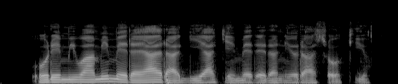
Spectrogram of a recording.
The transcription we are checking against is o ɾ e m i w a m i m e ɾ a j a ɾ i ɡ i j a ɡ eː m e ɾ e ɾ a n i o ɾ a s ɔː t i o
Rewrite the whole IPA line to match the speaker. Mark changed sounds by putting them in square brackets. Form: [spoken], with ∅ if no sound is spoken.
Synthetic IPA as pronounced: o ɾ e m i w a m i m e ɾ a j a ɾ [a] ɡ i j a [k] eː m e ɾ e ɾ a n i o ɾ a s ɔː [k] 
